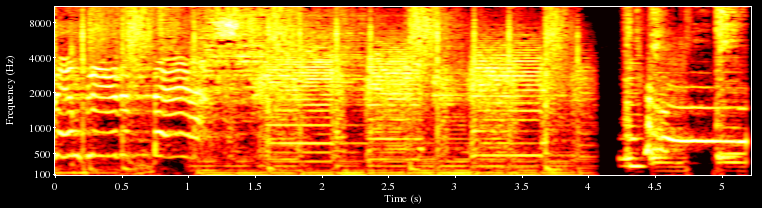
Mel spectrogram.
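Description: Dogs howl in long, wavering tones and bark in a steady stream, loud, with a brief silence near the end before the howling resumes.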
